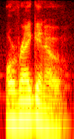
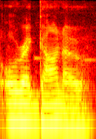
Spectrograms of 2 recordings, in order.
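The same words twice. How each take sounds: First: It is pronounced the American way. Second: It is pronounced the British way. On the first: "I'm going to say oregano, like an American" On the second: "British people, English people say oregano"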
